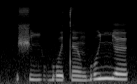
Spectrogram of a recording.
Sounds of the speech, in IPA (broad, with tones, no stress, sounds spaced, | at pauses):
ʃ iː˨ ɡʷ e˨ t ɛ̃˨ ɡʷ i˦ ɲ ɛ˦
